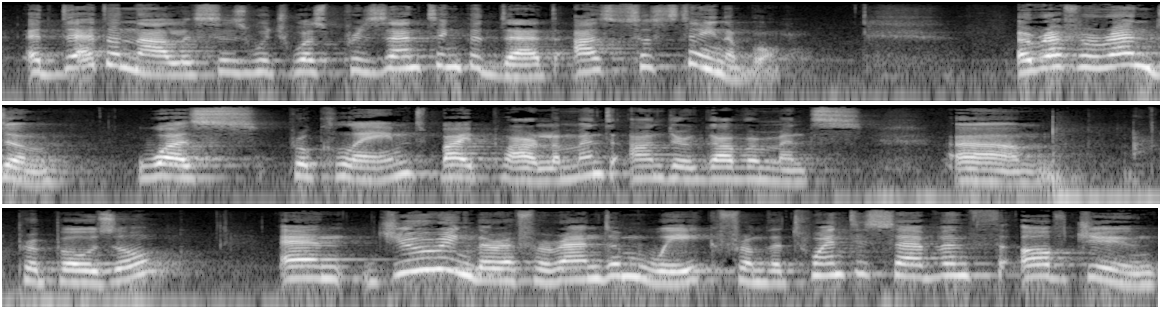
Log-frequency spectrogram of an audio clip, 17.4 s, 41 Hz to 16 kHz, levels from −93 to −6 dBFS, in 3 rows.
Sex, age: female, 30-49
